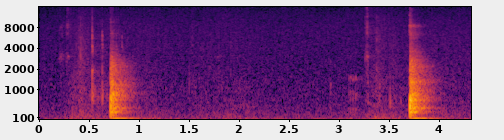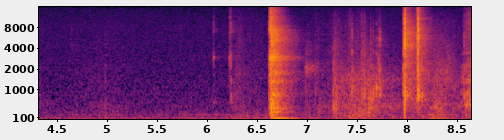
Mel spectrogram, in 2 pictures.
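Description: Darts thrown at a dartboard during a practice session aimed at the 20, landing in sharp, loud thuds: two isolated hits, then a quicker cluster of three or four near the end, with quiet gaps between.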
